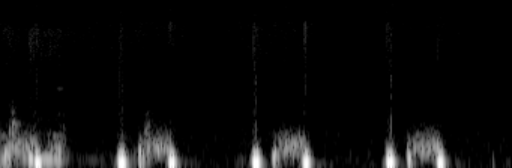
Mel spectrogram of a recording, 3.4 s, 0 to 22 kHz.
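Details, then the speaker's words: Mitral valve prolapse: a regular heartbeat near 67 a minute, with a very faint mid-systolic click followed by a late systolic murmur that grows louder as it approaches the second heart sound. "a slight a very slight sound of the mid-systolic click before there's a murmur that goes until the second hard sun and it becomes louder as it approaches the second horizon"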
